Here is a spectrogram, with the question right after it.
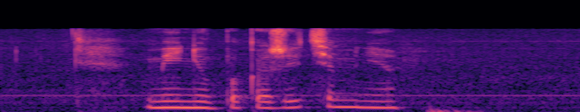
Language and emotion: Russian, neutral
